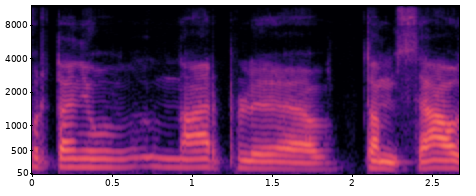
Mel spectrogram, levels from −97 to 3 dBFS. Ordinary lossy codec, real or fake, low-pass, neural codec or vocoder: Opus, 16 kbps; real; 10.8 kHz; none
